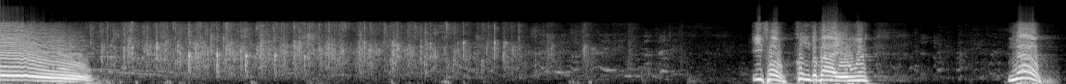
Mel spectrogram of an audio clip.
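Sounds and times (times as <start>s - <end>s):
audience applause: 0.8s - 6.5s
laughter: 4.5s - 7.1s, 8.8s - 10.1s
speech: 7.6s - 8.8s, 10.1s - 10.6s.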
